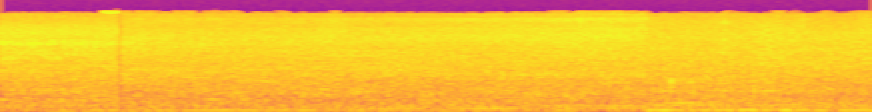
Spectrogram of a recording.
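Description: Steady outdoor street noise, a hiss-like haze of distant traffic with faint voices, and a low rumble that grows louder near the end.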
